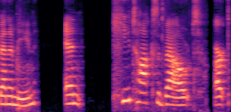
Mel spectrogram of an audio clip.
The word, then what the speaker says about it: Benjamin: Again, I'm not getting the first names right, but and his last name is pronounced Benjamin, and he talks about art in the age of mechanical reproduction.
